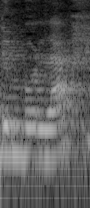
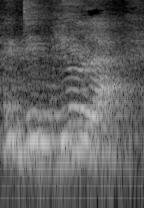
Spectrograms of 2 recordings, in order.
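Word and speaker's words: Dimbulah: And in, how do you say it? Dimbula. Not Dimbula. Dimbula. And yeah, it's been a really amazing day.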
